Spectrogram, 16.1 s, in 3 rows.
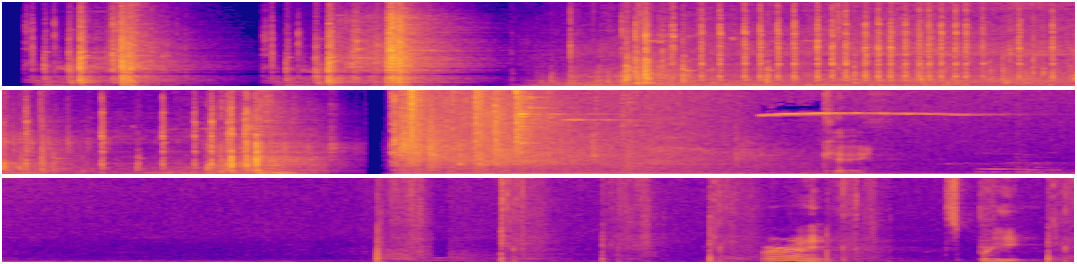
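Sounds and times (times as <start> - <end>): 
heavy vault door opening sound effect: 1.4 - 11.5
speech: 15.6 - 16.0.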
